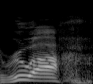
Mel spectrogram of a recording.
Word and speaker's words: ruach: You pronounce it ruach. You have to get a sound in the back of your throat.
